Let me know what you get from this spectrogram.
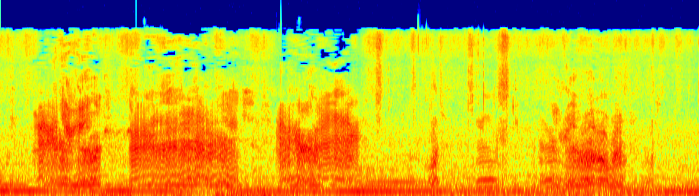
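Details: Scottish terrier Faye, a Scottie from San Diego, at play with pine fruit for the first time, gives several harsh growling bursts and a gruff bark-like sound, separated by short pauses, alongside human speech and a faint background drone.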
